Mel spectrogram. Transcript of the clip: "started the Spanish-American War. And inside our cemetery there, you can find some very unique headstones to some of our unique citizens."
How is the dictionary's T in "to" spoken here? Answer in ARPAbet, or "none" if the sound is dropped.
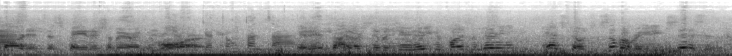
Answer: S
